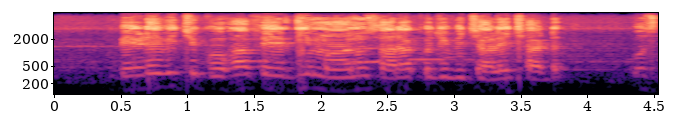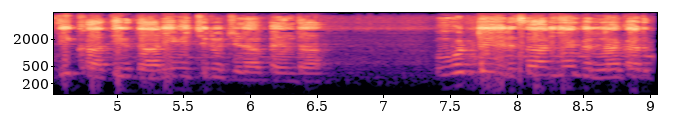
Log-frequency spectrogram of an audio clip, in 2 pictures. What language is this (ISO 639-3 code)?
pan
